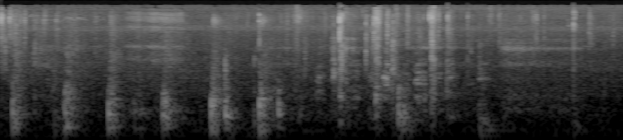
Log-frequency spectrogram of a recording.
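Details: A Basset Hound, while playing, gives short, gruff barks in a quick, uneven series, about two each second.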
